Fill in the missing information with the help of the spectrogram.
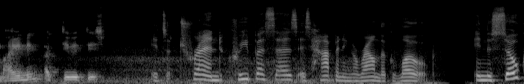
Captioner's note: voice-over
